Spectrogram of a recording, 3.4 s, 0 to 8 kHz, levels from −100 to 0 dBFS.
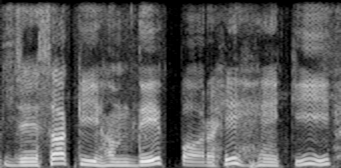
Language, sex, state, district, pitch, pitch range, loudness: Hindi, male, Madhya Pradesh, Katni, 170 Hz, 155-210 Hz, -18 LUFS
